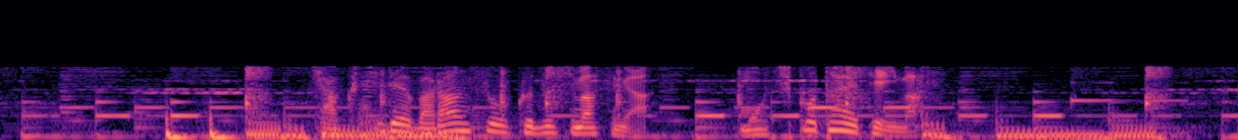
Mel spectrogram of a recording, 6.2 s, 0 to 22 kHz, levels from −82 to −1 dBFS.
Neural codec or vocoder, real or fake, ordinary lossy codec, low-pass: none; real; none; 3.6 kHz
